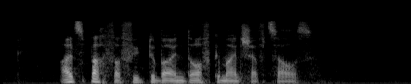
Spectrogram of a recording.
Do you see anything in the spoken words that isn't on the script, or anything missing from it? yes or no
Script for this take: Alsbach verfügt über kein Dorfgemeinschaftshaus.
yes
